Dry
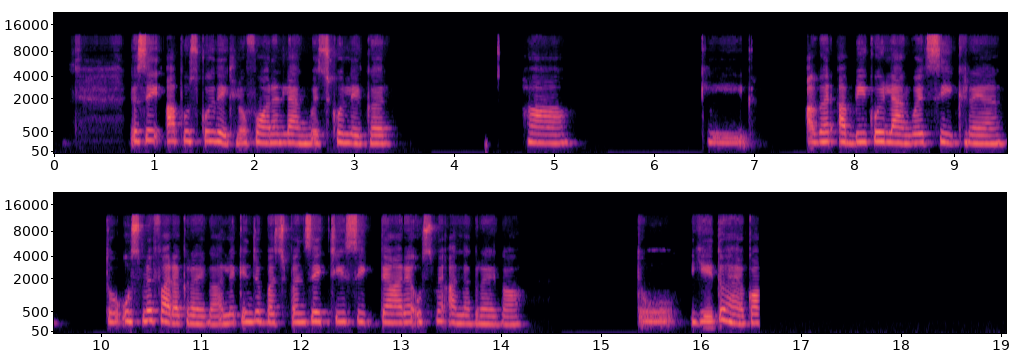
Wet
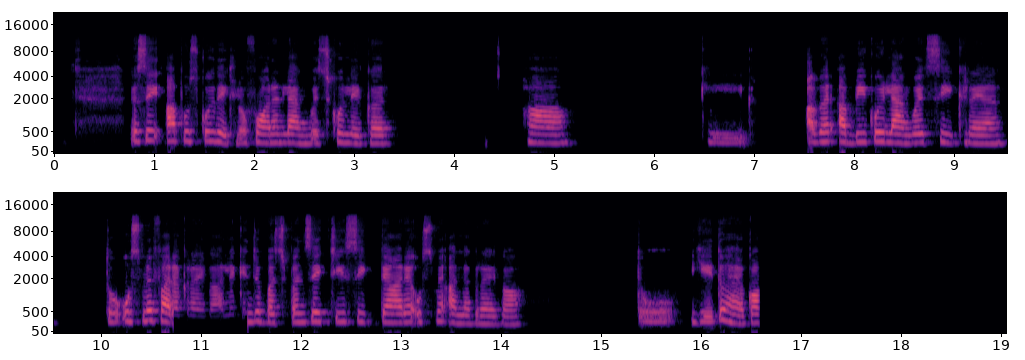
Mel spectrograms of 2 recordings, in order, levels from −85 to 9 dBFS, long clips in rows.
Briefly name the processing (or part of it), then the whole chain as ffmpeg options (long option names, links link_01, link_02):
intercom: -filter_complex "[0:a]highpass=440,lowpass=4500,equalizer=frequency=810:width_type=o:width=0.29:gain=7.5,asoftclip=type=tanh:threshold=-10.5dB,asettb=1/sr,asplit=3[link_01][link_02][link_03];[link_01]atrim=end=10.724[link_04];[link_02]atrim=start=10.72:end=11.47,asetpts=PTS-STARTPTS,afade=type=in:duration=0.004:curve=qsin,afade=type=out:start_time=0.746:duration=0.004:curve=qsin,highpass=frequency=880:width=0.5412,highpass=frequency=880:width=1.3066[link_05];[link_03]atrim=start=11.466[link_06];[link_04][link_05]acrossfade=duration=0.004:curve1=hsin:curve2=qsin[link_07];[link_07][link_06]acrossfade=duration=0.004:curve1=qsin:curve2=hsin,volume=-7.5dB"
